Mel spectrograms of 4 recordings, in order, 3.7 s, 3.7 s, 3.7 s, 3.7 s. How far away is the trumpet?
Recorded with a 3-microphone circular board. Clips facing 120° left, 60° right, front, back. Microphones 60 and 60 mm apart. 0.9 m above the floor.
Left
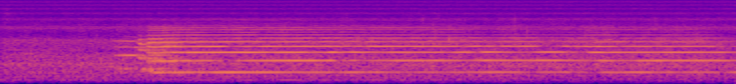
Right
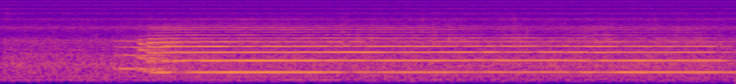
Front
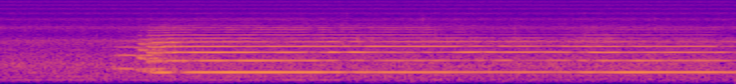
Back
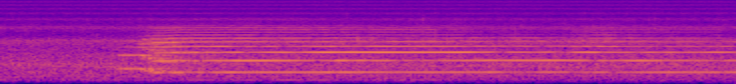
About 3 m.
